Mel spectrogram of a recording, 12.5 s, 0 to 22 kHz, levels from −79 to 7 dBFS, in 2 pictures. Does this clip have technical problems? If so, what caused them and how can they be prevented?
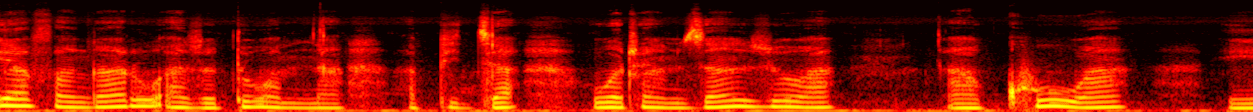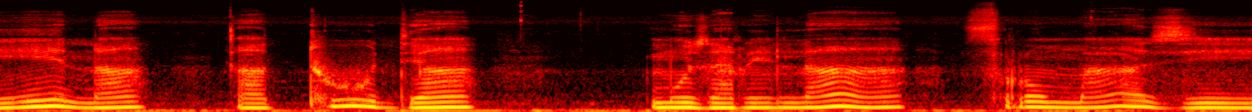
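No, there are no technical problems in this recording.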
